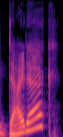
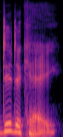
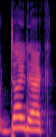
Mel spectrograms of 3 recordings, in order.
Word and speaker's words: Didache: So it's not didache, because di doesn't exist in English.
